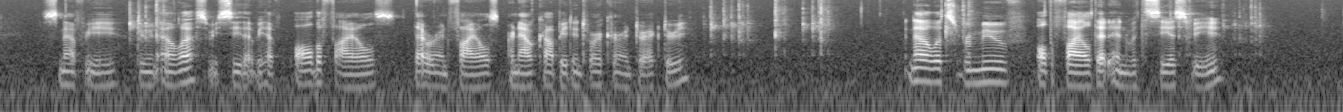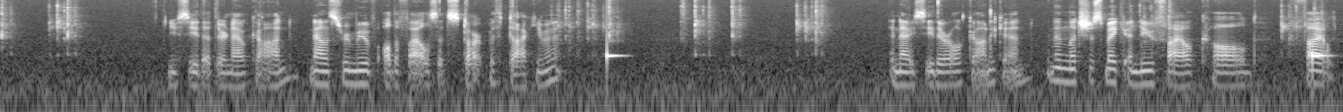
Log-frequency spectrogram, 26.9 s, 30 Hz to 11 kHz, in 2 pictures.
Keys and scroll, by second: 1.2 typing, 1.5 Return, 7.0-8.1 typing, 9.4 typing, 11.7-12.4 typing, 13.4 Return, 13.6-15.3 typing.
